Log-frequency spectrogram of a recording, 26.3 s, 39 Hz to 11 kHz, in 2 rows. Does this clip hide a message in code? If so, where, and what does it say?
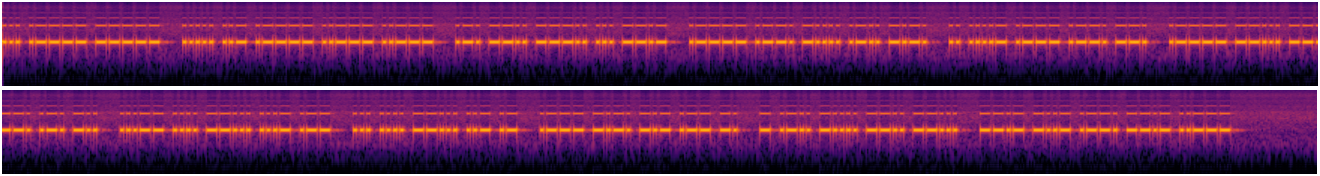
Yes: Morse code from 0.0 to 25.5 s, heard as a keyed tone, machine-sent, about 36 wpm, 750 Hz, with room echo. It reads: … 5U122 RZ8SQ 1P6LC I4JPG 179RD 3H7VW SH7UA JCKWN TL6Z7 QXPQ2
